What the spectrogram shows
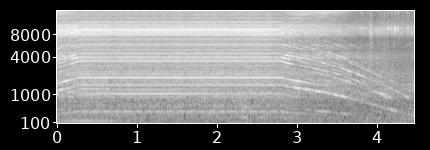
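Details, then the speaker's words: Datai e-vehicle motor with motor head (gear end) removed, run bare with light throttle: clean steady high whine gliding down as it coasts, no knocking; bare motor sounds normal, noise traced to motor head. "একটু accelerator দিয়ে দেখলাম শব্দটা মোটামুটি ভালোই আছে। এই শব্দটা এরকমই থাকার কথা, মোটরের স্বাভাবিক যেরকম শব্দ থাকার কথা এরকমই আছে।"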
